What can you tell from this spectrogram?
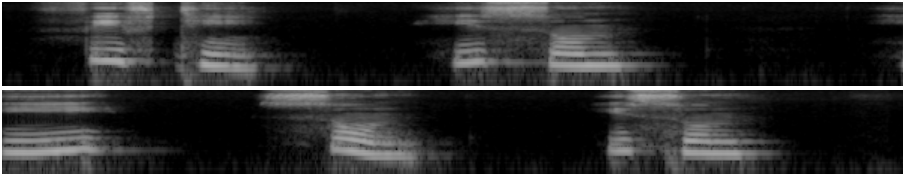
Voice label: "50 hisun", Armenian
